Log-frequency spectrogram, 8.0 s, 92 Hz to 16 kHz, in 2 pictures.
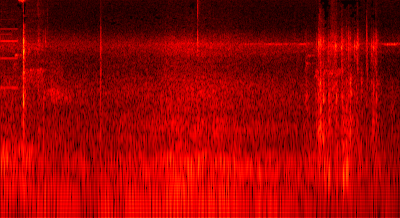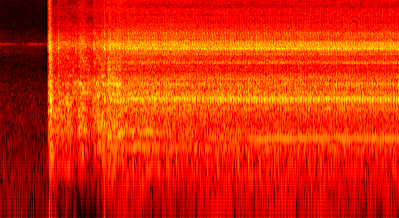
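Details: Audi TT 1.8 TFSI (CDAA) cold start: brief quiet, then the engine catches into a loud, bright, fast clatter over the idle; the owner suspects the timing chain.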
